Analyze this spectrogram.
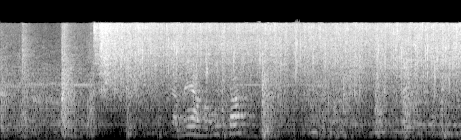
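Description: Vegetables sizzle in hot oil in a frying pan.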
